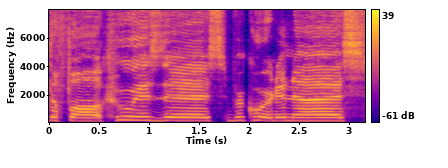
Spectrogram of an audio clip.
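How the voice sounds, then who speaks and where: In a put-on character voice with a fairly high pitch, the speaker goes at a very slow pace. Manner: mocking.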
